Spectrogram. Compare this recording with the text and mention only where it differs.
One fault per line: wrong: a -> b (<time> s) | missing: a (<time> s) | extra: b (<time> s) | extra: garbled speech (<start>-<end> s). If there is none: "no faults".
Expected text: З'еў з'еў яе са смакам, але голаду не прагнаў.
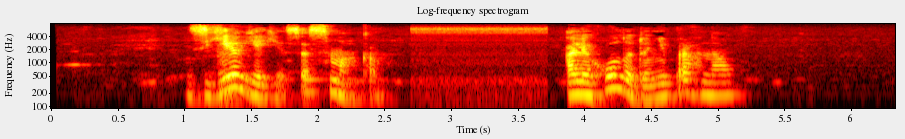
missing: з'еў (1.4 s)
